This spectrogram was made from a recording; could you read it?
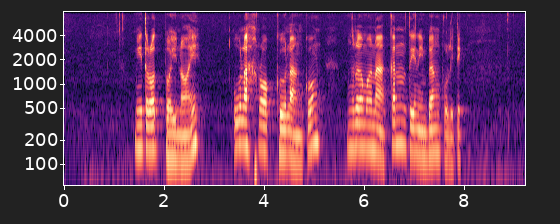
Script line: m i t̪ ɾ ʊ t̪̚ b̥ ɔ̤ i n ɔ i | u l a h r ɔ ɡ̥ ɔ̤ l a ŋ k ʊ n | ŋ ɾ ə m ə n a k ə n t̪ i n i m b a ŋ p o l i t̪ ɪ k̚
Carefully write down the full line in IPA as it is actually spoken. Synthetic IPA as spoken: m i t̪ ɾ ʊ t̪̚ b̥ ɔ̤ i n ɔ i | u l a h r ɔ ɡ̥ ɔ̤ l a ŋ k ʊ ŋ | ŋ ɾ ə m ə n a k ə n t̪ i n i m b a ŋ p o l i t̪ ɪ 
